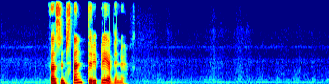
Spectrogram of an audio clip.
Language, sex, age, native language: Icelandic, female, 40-49, Icelandic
